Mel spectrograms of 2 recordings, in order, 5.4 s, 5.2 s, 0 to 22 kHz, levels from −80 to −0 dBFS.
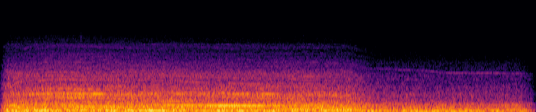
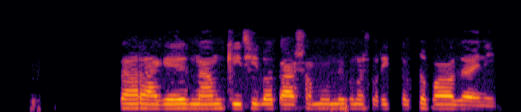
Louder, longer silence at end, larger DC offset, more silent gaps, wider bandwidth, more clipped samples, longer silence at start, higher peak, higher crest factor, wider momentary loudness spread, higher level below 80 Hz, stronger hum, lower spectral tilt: first, -17 LUFS vs -22 LUFS; second, 0 s vs 0.25 s; neither; second, none vs 0.42-1.18 s, 3.92-4.00 s, 4.13-4.17 s; second, 4.3 kHz vs 7.6 kHz; neither; second, 0 s vs 0.3 s; first, -2 dBFS vs -6 dBFS; about the same, 12 dB vs 16 dB; about the same, 9 LU vs 10 LU; first, -20 dBFS vs -64 dBFS; neither; first, -12 dB/octave vs -6.5 dB/octave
